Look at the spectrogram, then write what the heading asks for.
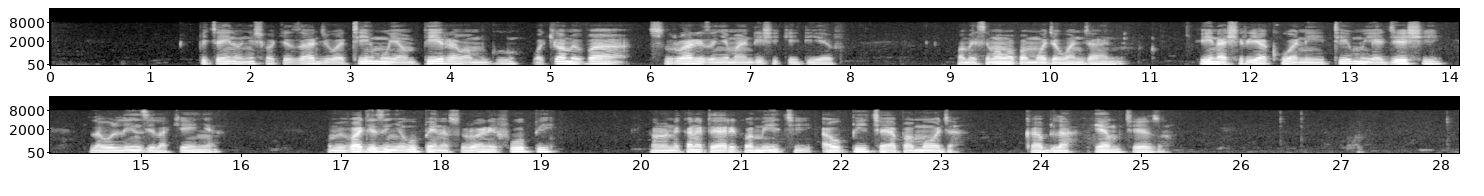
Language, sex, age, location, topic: Swahili, male, 25-35, Kisumu, government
